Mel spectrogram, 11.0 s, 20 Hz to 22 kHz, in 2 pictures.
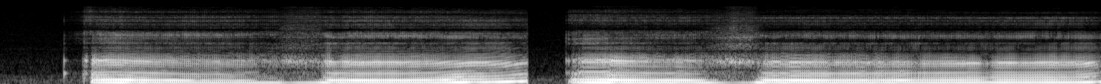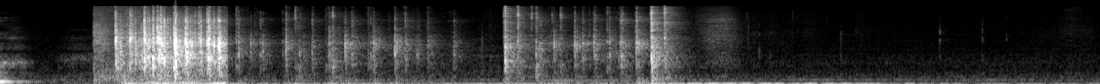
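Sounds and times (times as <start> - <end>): typing on computer keyboard: 6.0 - 9.0.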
